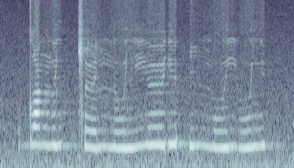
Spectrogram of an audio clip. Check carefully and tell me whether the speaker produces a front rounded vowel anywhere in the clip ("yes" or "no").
yes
